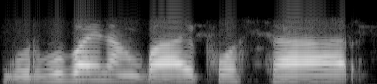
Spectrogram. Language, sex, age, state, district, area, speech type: Bodo, female, 45-60, Assam, Baksa, rural, conversation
